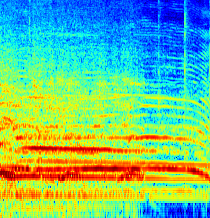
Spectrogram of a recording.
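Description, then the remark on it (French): A crowd cheers and yells loudly on cue as a shout-out, many voices blending into one sustained roar of whoops and shouts that thins out slightly toward the end. “On fait du bruit pour Papy. Fait du bruit pour Seb aussi.”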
